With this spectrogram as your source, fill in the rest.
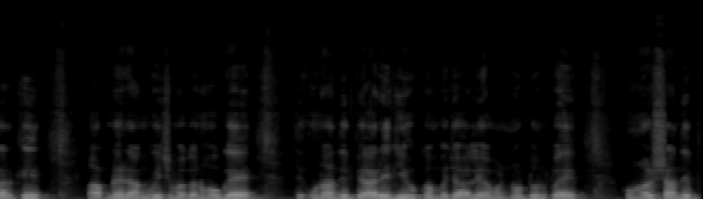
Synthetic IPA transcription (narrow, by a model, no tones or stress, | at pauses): kəɾkeː | aːpneːɾəŋɡʋɪt͡ʃməɡənɦoːɡəeːt̪ḛːʔʊnãːd̪eːpjaːɾeːd͡ʒiːɦʊkəmbəd͡ʒaːɾlɪjaːʋənnũːʈʊɾpəeː | hʊɳəɾʃãːd̪eːp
